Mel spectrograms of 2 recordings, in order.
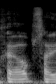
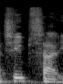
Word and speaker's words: Cheopsa: No cóż, nawet nasza stara, dobrze nam znana piramida Cheopsa jest czasami wymawiana jako piramida Chipsa i no cóż, tak to czasami się zdarza.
